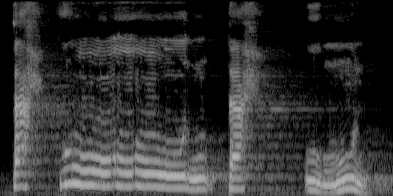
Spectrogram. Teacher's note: واو ساکن سے پہلے پیش ہے اس لیے واو مدہ ہوگا، اس کو ایک الف کے برابر کھینچ کے پڑھیں گے اور وقف کی صورت میں یہ مد عارض وقفی ہوگا.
